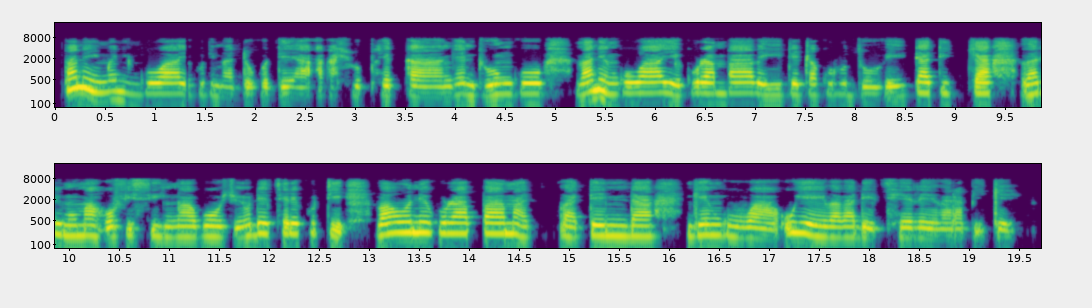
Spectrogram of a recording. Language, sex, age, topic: Ndau, male, 25-35, health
